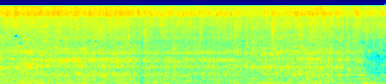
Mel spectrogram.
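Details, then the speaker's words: Shower panel at the owner's usual flow setting, below full blast: steady, loud rushing hiss with no rhythm or pitch change. Excessive flow noise; owner says water pressure is too high to open it fully, and the rainfall head drips. Cause not confirmed. "so that's about the speeds that I usually have it on it's just super loud"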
